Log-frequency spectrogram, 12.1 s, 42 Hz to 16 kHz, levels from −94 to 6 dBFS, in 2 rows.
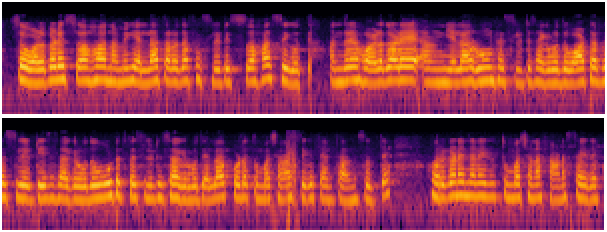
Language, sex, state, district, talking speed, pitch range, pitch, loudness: Kannada, female, Karnataka, Gulbarga, 160 wpm, 225-250 Hz, 235 Hz, -16 LUFS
